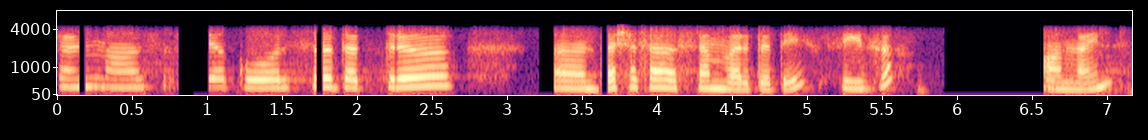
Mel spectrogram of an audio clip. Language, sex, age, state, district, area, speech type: Sanskrit, female, 18-30, Telangana, Medchal, urban, conversation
